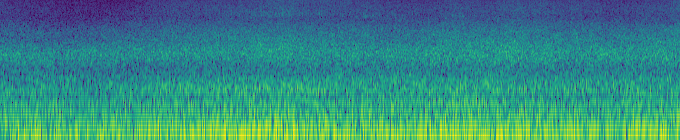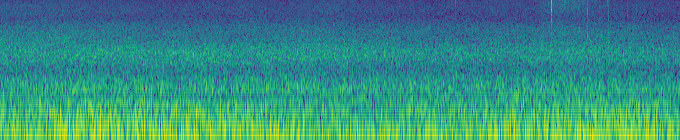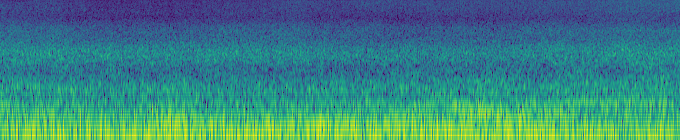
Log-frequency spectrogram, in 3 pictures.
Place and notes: motorway, engine, aircraft, traffic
